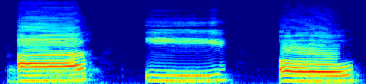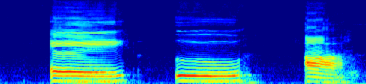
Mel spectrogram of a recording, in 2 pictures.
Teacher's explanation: Notice how the glottal stop was at the front because naturally when you're making those sounds, you have a pause before you make that vowel sound.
